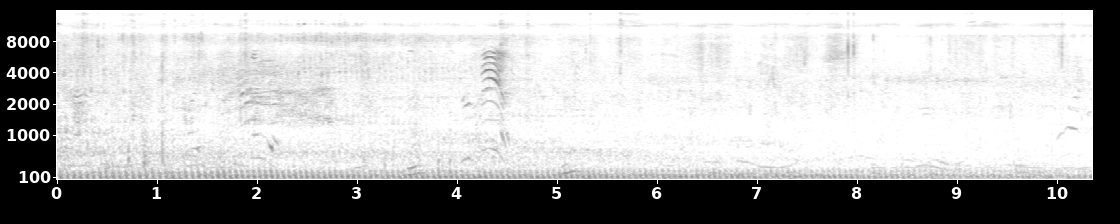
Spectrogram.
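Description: A small motorcycle engine running steadily, slowly fading toward the end, with a few short high squeaks over it about four seconds in.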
